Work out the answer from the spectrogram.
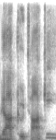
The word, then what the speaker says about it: Hyakutake: Hyakutake?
